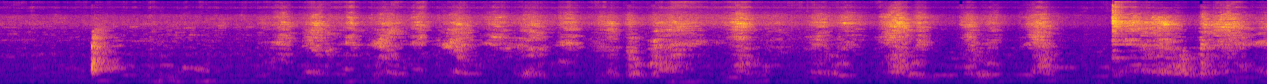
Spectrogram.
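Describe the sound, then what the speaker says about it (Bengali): Ground chili and coriander spices are stirred and fried in a pan, with rapid repeated scraping strokes and a soft sizzle, close and fairly loud, with a few sharp metallic knocks of the utensil against the pan. "মশলাটাকে ভালো করে কষিয়ে নেব যাতে কাঁচা গন্ধ চলে যায়।"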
